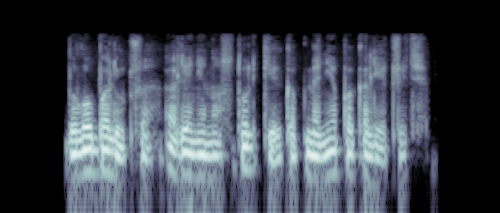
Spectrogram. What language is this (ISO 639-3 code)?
bel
